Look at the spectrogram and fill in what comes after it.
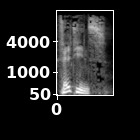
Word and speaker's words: Veltins: Oder wie spricht man das Veltins aus? – Veltins.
